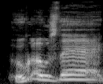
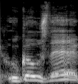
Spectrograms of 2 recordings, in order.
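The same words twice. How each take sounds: First: High sentry challenge; called out. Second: High, loud sentry call; cried out. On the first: Will Sentry calling out to the flying moon, high. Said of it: "called out Will Sentry". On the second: Will Sentry crying out to a wild duck, high and loud. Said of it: "cried Will Sentry". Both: A narrator's reading.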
